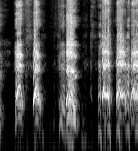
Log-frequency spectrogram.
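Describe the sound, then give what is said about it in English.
A person imitates a man barking like a dog in a toilet, giving a string of loud woofs in quick bursts: two barks, a pause, one more, then a rapid run of three or four. “I bet he actually barks.”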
